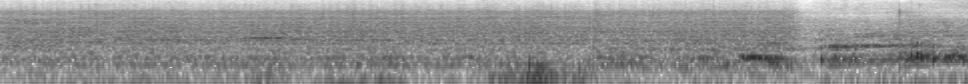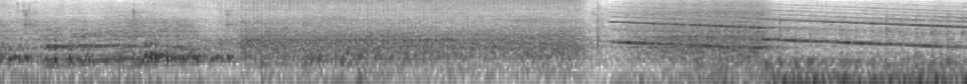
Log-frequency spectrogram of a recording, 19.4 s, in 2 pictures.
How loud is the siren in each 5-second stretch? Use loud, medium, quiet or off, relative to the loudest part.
medium, off, off, loud.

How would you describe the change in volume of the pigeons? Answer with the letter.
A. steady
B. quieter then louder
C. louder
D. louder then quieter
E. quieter
D.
